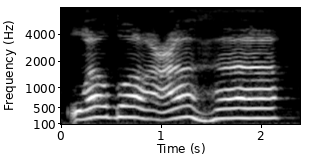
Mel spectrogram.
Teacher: ضاد موٹا حرف ہے لیکن واو اور عین موٹے حروف نہیں ہے، یاد رکھیے ان دونوں کو باریک ہی پڑھیے.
